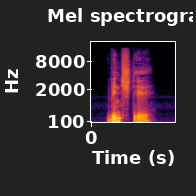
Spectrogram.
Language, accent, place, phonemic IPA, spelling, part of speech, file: German, Germany, Berlin, /ˈvɪntˌʃtɪl/, windstill, adjective, De-windstill.ogg
- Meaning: windless, calm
